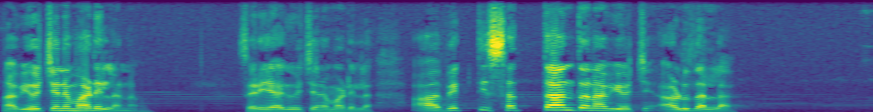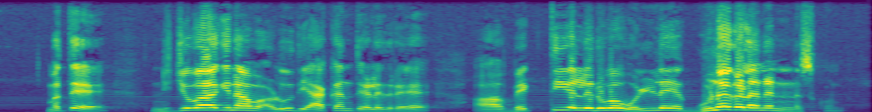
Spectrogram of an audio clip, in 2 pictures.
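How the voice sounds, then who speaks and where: A man's voice: high-pitched, expressive, normal speed, pauses often. A man giving a discourse on scripture, chanting verses and explaining them with repeated phrases and rhetorical questions. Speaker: religious teacher.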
